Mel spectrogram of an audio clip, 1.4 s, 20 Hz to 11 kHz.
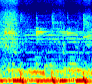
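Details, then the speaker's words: National Panasonic RS-466ST boombox cassette playback: music dull and boxy with treble almost gone, muffled sound; owner suspects dirty or moist tape head needing cleaning, not confirmed. "तो थोड़ी मुझे इस time थोड़ी सी आवाज़ दबी हुई लग रही है, जो कि"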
